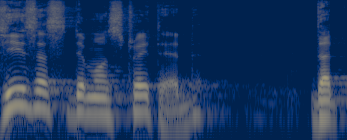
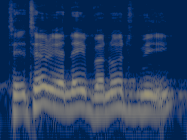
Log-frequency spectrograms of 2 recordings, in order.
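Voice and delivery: ordinary talk, nothing marked

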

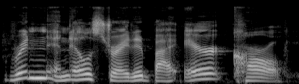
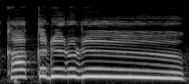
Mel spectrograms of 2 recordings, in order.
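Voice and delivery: high, loud, slow crowing; rooster crow; 11 semitones higher, 6 dB louder, slower than usual. Acted. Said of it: "crowed the rooster".

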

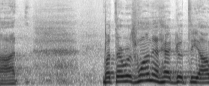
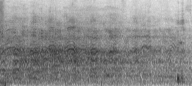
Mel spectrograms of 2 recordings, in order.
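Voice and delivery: breathy giggle at his own joke; own joke laugh; 11 semitones higher, 9 dB quieter than usual. Real, not acted. Preacher laughing at his own Fedorov joke. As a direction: laugh at your own silly line.

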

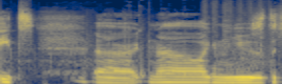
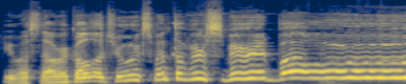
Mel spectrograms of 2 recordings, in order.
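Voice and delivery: wrestling announcer; 11 semitones higher than usual. Pretend. Reads game spirit dialogue again.

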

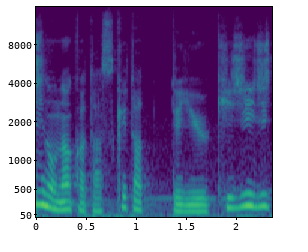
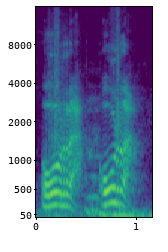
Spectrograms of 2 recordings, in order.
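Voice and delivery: taunting shout; 7 semitones higher, 9 dB louder, slower than usual. Real, not acted. Shooting the enemy.

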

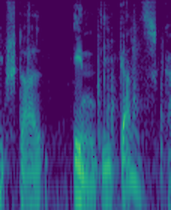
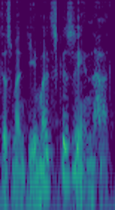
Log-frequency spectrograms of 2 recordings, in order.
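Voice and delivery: sly whisper; 8 semitones lower, 6 dB quieter than usual. Acted. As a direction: drop to a knowing whisper. Detective teases the thief.

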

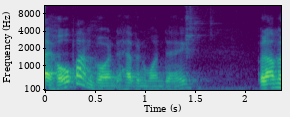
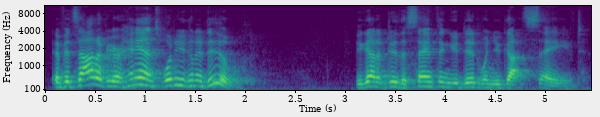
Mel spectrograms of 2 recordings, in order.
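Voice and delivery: usual speaking voice

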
